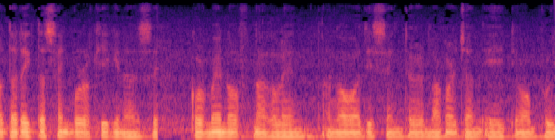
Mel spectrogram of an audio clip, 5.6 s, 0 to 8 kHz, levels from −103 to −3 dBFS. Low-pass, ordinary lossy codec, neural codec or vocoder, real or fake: 7.2 kHz; MP3, 32 kbps; none; real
